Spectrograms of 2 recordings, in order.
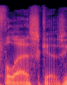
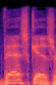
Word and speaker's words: Velasquez: So with Vasquez or Vasquez for the pitcher last night for Pittsburgh, his actual name is Vince Velasquez. He's been around for like 6 or 7 years. But Vasquez or Vasquez is the official, or maybe unofficial, Jim Edmonds pronunciation of the gentleman's name.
